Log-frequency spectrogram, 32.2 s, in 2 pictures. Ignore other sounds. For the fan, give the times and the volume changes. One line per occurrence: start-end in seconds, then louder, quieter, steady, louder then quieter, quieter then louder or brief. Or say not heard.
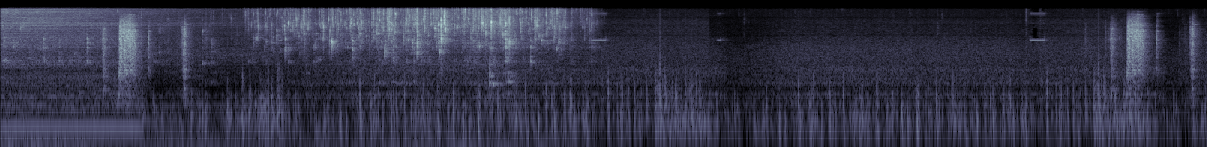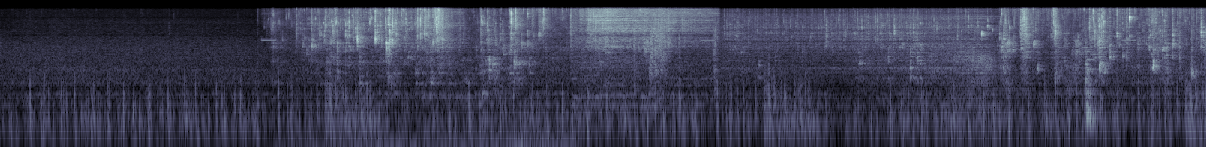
0.0-32.1 steady.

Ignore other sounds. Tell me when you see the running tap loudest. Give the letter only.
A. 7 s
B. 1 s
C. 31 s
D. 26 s
C.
